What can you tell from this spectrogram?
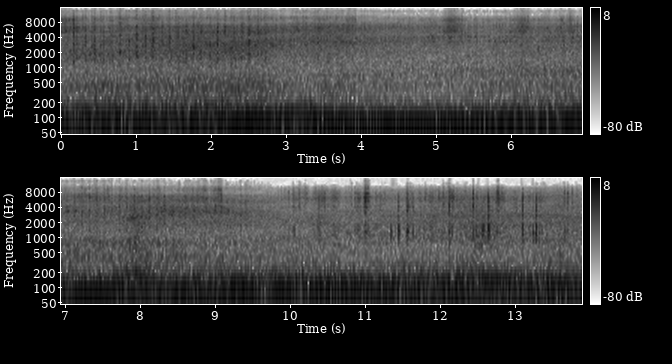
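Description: A motor vehicle engine running steadily, heard as a continuous low rumble.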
